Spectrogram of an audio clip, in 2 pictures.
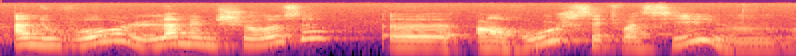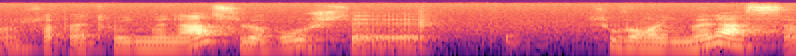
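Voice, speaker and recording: Low-voiced, halting woman vlogger. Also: slight background noise. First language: not French. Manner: halting, fragmented, trailing off. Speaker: video blogger. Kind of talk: unscripted personal vlog monologue.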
